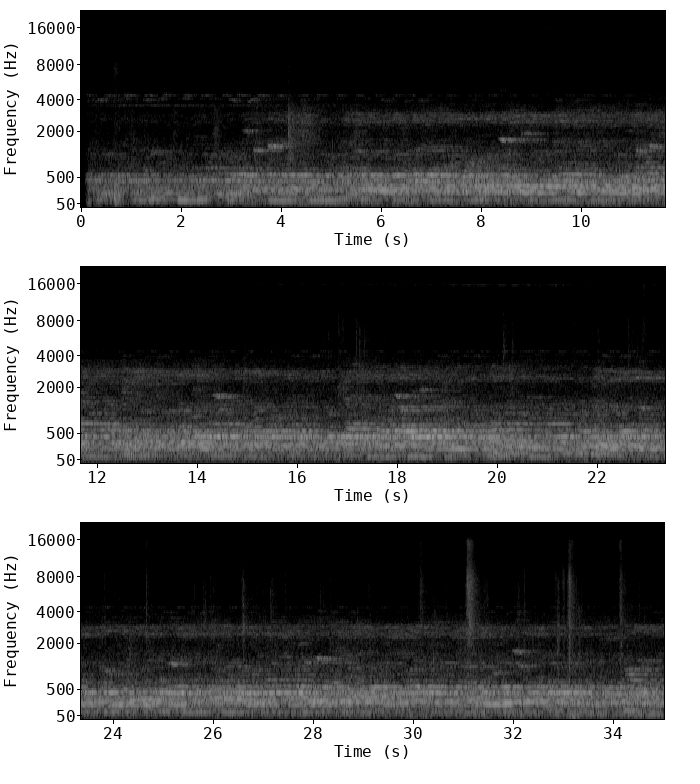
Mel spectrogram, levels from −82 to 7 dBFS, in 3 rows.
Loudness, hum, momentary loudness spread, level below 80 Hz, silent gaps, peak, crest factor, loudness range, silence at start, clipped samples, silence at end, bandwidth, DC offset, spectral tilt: -39 LUFS; none; 5 LU; -62 dBFS; none; -22 dBFS; 16 dB; 4 LU; 0.1 s; under 0.1%; 0 s; 16 kHz; under 0.1%; -6.5 dB/octave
